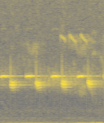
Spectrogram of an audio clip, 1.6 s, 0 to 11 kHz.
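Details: A Great Tit sings at dawn at 6:35 in spring near Neuchâtel, Switzerland: a high, ringing two-note 'teacher-teacher' phrase repeated about every 0.4 seconds, with a faint low rumble underneath.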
